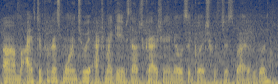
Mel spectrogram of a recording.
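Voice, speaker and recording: Amid noticeable background noise and audible room echo, a man talks at a very fast pace in a very deep, low voice. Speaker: gaming youtuber. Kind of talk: casual gaming commentary. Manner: animated.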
